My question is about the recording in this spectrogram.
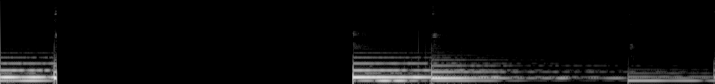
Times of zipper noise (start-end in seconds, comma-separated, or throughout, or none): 4.01-5.29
